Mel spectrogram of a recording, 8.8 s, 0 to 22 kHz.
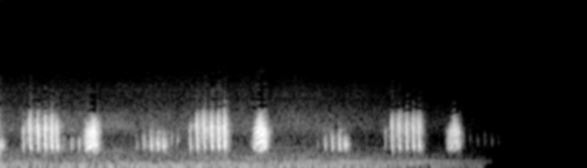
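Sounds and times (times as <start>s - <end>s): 
California red-legged frog calling in stuttering pulses in North America: 0.0s - 4.1s, 4.8s - 7.0s.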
